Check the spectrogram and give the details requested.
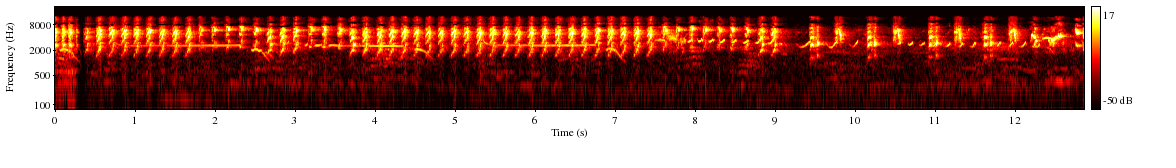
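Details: Long-tailed shrike singing to draw song from young or silent shrikes: a long continuous rapid rattle of high scratchy notes with a faint steady whistle underneath, breaking into looser chirps near the end.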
